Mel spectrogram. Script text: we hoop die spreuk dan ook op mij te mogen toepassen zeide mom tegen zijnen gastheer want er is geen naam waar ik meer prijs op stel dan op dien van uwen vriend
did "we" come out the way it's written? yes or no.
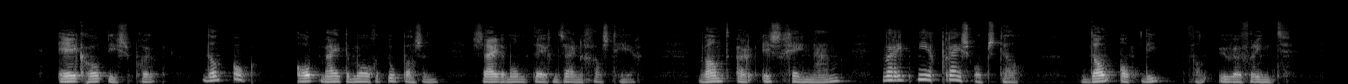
no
